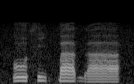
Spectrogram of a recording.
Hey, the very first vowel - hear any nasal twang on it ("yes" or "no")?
yes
